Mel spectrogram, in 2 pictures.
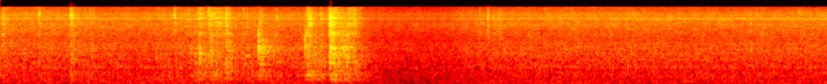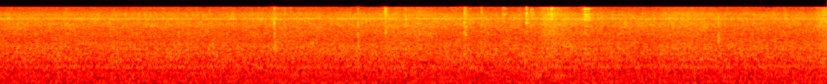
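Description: Ghee sizzling steadily in a metal pot as black-eyed beans and whole spices fry. A metal slotted spoon clatters against the pot a few times about a second in.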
